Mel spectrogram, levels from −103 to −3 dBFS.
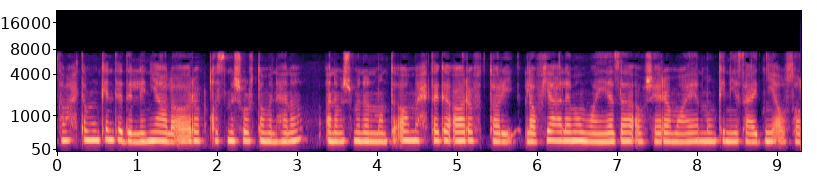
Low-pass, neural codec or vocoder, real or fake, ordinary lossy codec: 7.2 kHz; none; real; MP3, 64 kbps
